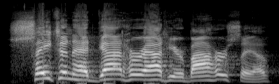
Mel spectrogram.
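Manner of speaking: loud, slow preacher's cry; forceful preaching. Real, not acted. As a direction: drive it out slowly at full force. Preaching outburst.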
